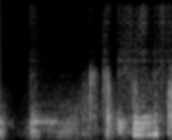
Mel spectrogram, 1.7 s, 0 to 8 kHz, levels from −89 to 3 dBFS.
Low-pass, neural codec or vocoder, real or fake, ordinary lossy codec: 7.2 kHz; codec, 44.1 kHz, 0.9 kbps, DAC; fake; none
